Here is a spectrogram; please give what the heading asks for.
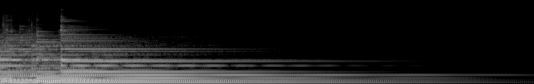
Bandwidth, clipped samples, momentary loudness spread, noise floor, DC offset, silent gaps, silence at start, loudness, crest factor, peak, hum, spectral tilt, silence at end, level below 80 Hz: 10 kHz; under 0.1%; 21 LU; -60 dBFS; under 0.1%; none; 0 s; -23 LUFS; 16 dB; -8 dBFS; 60 Hz at -70 dBFS; -8 dB/octave; 1.4 s; -62 dBFS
